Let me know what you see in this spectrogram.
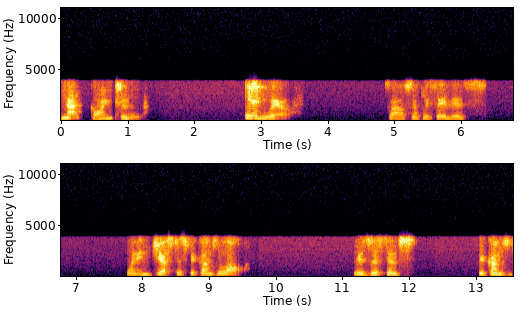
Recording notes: Poliitical TALK RADIO. LIVE and call-in broadcast.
